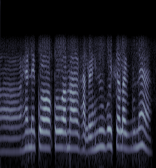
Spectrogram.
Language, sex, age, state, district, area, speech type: Assamese, female, 60+, Assam, Darrang, rural, conversation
